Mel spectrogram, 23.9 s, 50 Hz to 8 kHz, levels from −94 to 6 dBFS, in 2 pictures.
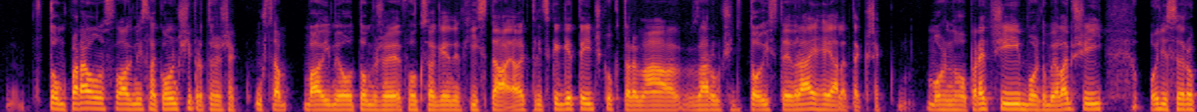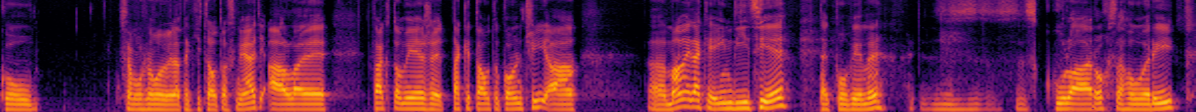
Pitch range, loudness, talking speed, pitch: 125-140 Hz, -17 LUFS, 155 wpm, 130 Hz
